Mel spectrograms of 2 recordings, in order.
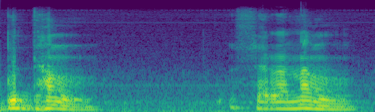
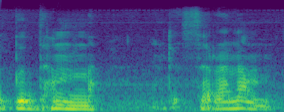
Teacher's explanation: So at the end of a word group on its own, for Pali, pronounce it as an ang. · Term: ng sound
